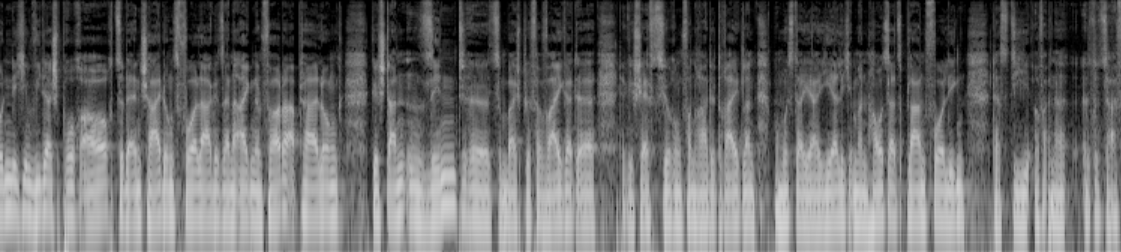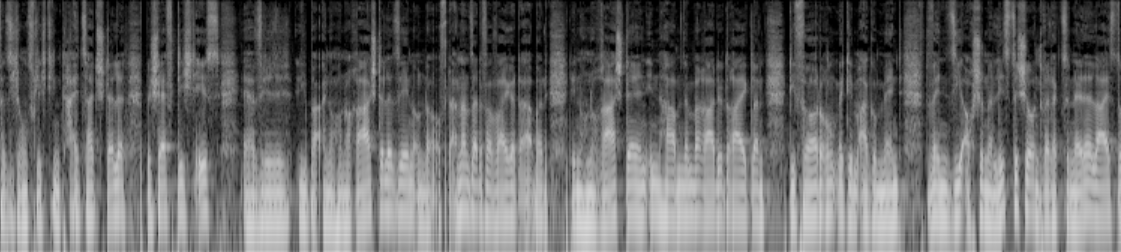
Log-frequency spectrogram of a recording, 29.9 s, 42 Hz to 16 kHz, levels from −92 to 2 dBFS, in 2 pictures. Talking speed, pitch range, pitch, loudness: 135 wpm, 85-100 Hz, 95 Hz, -24 LUFS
